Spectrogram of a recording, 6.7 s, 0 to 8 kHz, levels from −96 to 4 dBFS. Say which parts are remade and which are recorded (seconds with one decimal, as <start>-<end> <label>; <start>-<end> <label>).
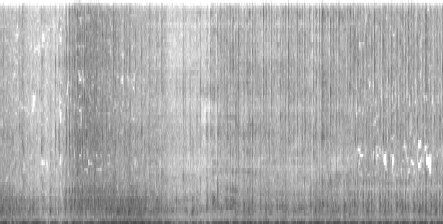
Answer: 0.0-2.2 recorded; 2.2-5.3 remade; 5.3-6.7 recorded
